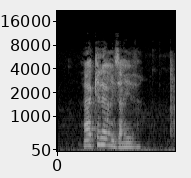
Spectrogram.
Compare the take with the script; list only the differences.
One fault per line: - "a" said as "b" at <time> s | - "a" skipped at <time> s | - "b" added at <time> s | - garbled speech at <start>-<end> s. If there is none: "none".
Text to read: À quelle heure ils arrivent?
none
